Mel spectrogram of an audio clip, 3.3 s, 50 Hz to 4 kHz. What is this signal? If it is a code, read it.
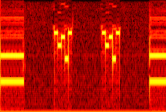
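Five-tone selective call (ZVEI), heard as quick runs of five tones, tones of about 70 ms. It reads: 85728 85728
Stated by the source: Received on an SDR as a ZVEI five-tone call.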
